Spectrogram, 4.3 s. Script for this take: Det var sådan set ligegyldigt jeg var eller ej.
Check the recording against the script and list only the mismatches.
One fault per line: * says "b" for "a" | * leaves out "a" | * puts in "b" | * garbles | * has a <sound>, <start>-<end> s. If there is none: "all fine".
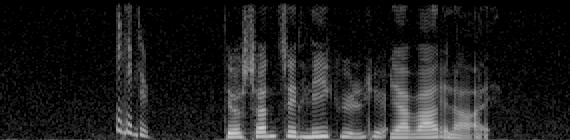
* has a chirp, 0.9-1.2 s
